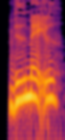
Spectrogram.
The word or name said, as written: hvidmalet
